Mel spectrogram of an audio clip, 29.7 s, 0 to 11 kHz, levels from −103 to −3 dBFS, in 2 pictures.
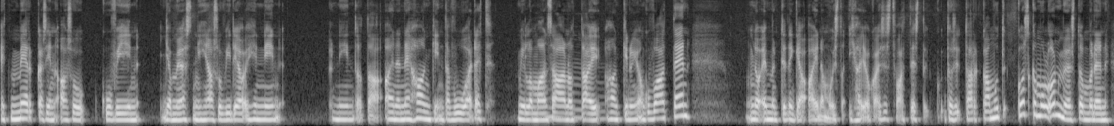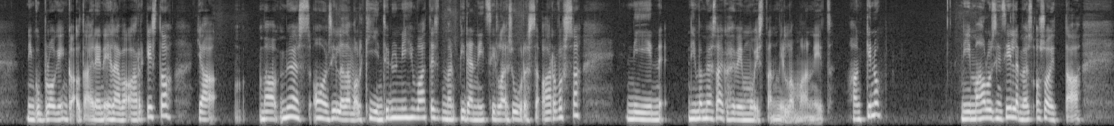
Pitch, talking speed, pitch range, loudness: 185 Hz, 160 wpm, 175-215 Hz, -20 LUFS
